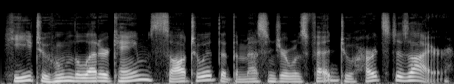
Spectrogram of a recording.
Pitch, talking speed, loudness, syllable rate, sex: 155 Hz, 225 wpm, -15 LUFS, 4.9 syllables/s, male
